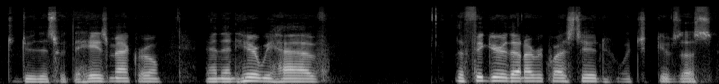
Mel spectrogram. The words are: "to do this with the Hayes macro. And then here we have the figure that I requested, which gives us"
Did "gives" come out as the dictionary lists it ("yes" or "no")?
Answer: yes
